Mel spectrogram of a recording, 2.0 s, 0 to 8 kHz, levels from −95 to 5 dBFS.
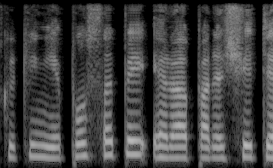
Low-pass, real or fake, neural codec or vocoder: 7.2 kHz; fake; codec, 16 kHz, 1.1 kbps, Voila-Tokenizer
